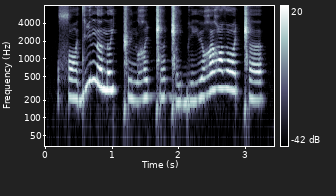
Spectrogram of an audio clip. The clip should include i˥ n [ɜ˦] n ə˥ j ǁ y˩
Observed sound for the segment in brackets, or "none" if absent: ɜ˦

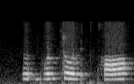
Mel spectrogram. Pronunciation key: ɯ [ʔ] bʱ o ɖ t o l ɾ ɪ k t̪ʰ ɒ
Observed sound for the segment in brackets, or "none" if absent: ʔ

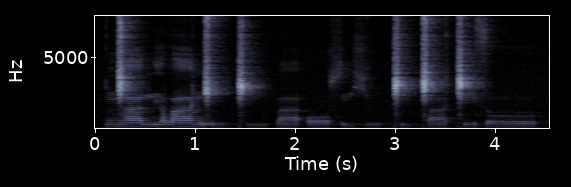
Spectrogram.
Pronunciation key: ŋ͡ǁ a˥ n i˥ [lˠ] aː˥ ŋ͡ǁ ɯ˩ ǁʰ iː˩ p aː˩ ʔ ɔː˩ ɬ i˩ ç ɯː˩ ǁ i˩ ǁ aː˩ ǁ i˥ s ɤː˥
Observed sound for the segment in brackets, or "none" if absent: lˠ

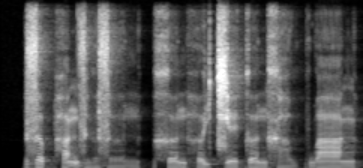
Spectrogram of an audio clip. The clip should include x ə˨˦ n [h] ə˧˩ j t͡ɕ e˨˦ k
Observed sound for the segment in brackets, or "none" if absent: h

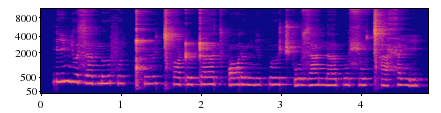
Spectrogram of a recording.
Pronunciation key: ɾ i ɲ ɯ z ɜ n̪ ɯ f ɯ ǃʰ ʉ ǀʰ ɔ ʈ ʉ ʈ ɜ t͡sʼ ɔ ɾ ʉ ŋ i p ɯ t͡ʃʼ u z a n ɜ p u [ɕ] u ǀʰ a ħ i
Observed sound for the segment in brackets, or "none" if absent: ɕ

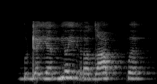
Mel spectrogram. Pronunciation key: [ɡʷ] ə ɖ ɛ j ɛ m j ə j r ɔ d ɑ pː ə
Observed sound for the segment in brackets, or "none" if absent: ɡʷ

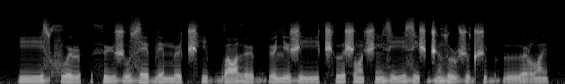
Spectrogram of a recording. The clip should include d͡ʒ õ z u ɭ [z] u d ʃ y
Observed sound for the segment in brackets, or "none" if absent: ʒ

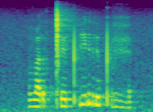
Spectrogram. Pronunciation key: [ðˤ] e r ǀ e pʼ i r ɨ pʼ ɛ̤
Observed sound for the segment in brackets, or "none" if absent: ðˤ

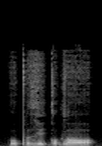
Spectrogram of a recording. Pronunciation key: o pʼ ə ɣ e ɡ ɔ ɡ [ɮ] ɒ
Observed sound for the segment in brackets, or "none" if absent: l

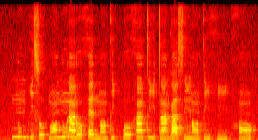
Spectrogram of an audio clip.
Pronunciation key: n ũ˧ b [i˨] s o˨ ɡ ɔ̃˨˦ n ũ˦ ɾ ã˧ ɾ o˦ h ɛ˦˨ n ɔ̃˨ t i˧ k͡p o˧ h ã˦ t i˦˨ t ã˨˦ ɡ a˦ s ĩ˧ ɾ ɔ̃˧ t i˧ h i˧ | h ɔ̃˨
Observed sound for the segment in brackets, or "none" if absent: i˨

